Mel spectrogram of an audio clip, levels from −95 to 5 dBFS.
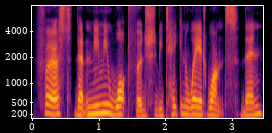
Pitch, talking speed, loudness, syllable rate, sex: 190 Hz, 175 wpm, -17 LUFS, 4.6 syllables/s, female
